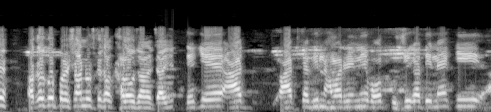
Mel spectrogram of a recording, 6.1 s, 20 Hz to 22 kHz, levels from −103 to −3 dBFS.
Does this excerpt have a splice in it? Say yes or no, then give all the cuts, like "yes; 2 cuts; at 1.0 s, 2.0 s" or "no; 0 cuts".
yes; 1 cut; at 1.9 s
